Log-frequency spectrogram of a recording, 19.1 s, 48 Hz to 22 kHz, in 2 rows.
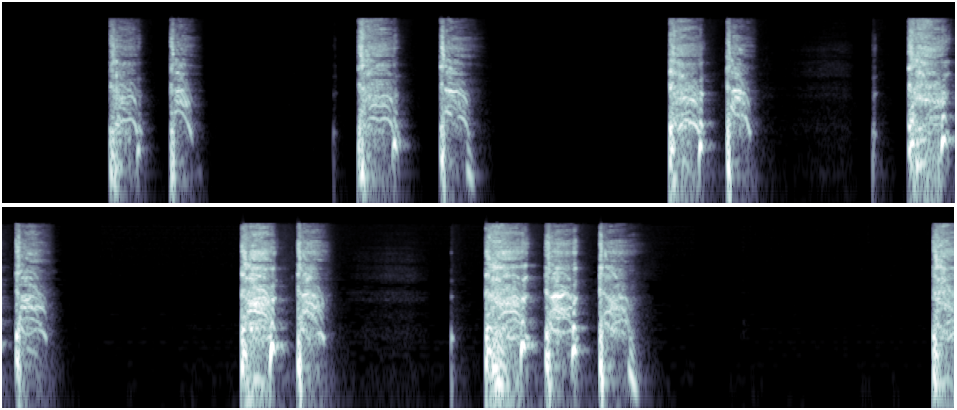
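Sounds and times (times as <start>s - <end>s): man coughing: 3.6s - 4.8s, 6.7s - 7.6s, 9.1s - 10.1s, 12.0s - 12.9s, 14.4s - 16.0s.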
